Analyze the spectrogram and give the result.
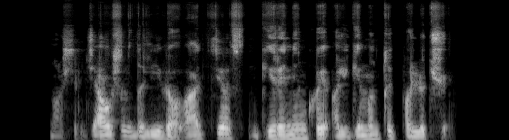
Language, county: Lithuanian, Kaunas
